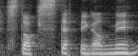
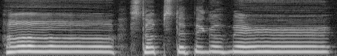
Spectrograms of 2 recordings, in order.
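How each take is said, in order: First: Said in the usual way. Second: Loud, high, drawn-out wail; mock wailing scream. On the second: Grace begging Joe to stop stepping on her, mock wail. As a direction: wail it out in hammed-up agony. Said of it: "And she's".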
